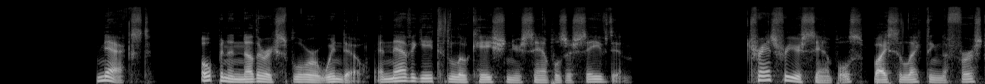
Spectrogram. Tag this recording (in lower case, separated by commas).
speech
